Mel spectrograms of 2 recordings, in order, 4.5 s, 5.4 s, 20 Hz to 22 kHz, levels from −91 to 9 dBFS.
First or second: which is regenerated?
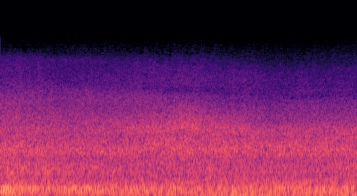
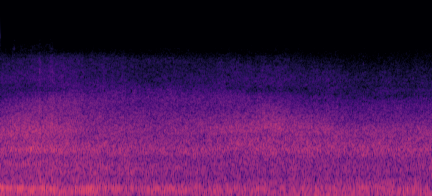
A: second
